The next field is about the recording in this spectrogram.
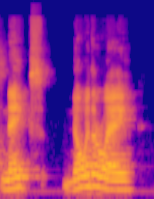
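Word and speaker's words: NAICS: a really important one used multiple ways it's pronounced nakes no other way nakes code like snakes and then the PCS is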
